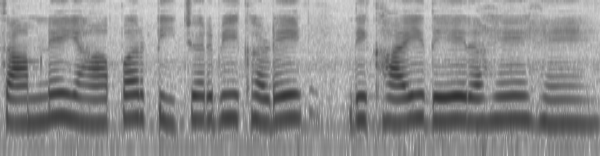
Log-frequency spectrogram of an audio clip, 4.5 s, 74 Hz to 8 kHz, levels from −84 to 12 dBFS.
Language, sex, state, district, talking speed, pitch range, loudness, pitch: Hindi, male, Rajasthan, Jaipur, 135 wpm, 210-230 Hz, -16 LUFS, 225 Hz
